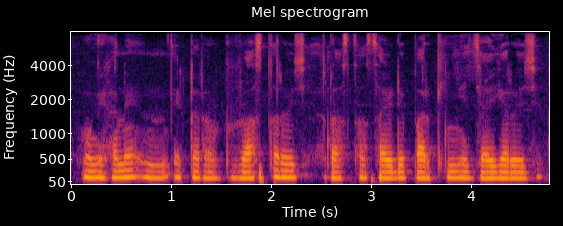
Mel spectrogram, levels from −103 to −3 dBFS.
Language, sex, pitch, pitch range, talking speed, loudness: Bengali, male, 125 Hz, 120-135 Hz, 150 wpm, -30 LUFS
